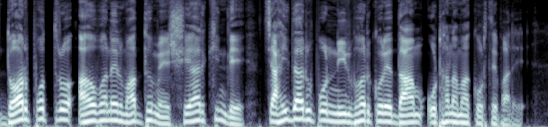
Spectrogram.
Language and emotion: Bengali, neutral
